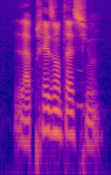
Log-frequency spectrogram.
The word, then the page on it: présentation: France; [pʁe.zɑ̃.ta.sjɔ̃]; /pre.zɑ̃.ta.sjɔ̃/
